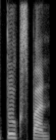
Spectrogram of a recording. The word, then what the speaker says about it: Tuxpan: de la huasteca y usaron el nombre toxpan que quiere decir lugar de conejos y que a la llegada de los españoles pronunciaron como tuxpan la fecha propuesta para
